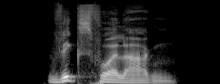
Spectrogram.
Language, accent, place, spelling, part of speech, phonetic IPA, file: German, Germany, Berlin, Wichsvorlagen, noun, [ˈvɪksˌfoːɐ̯laːɡn̩], De-Wichsvorlagen.ogg
- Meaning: plural of Wichsvorlage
